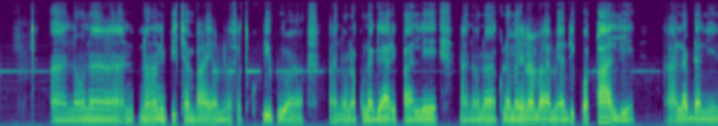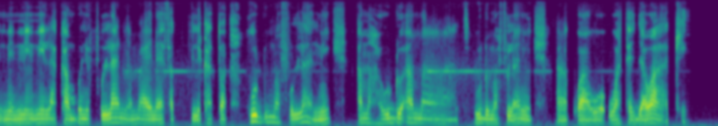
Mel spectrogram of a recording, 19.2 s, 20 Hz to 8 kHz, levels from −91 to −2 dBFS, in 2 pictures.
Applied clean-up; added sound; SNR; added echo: neural diffusion model UNIVERSE++.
